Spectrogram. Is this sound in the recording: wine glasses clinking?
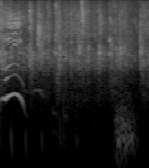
no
